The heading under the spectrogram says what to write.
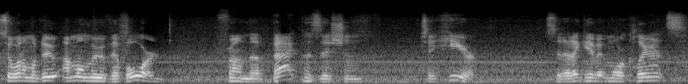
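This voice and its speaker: A man's fairly quick speech, with ordinary pitch variation, comes through noticeable background noise. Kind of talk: casual vlog chat. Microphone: phone near.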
